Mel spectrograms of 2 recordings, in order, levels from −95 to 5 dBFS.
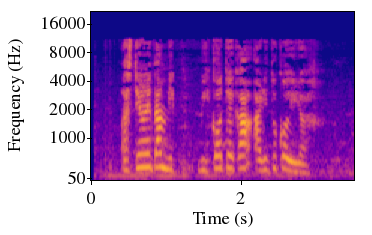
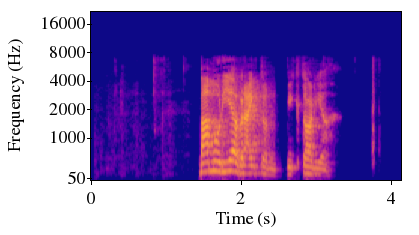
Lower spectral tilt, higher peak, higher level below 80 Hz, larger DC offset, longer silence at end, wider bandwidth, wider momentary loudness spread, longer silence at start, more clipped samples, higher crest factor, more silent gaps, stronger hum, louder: second, -2.5 dB/octave vs -4 dB/octave; about the same, 0 dBFS vs -2 dBFS; first, -64 dBFS vs -70 dBFS; neither; first, 0.5 s vs 0.35 s; first, 11.5 kHz vs 7.6 kHz; about the same, 16 LU vs 16 LU; second, 0.4 s vs 1.45 s; neither; about the same, 20 dB vs 22 dB; second, none vs 3.35-3.73 s; neither; about the same, -18 LUFS vs -18 LUFS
